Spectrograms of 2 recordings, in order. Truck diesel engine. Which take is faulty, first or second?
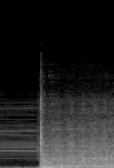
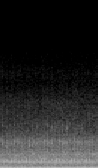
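first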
